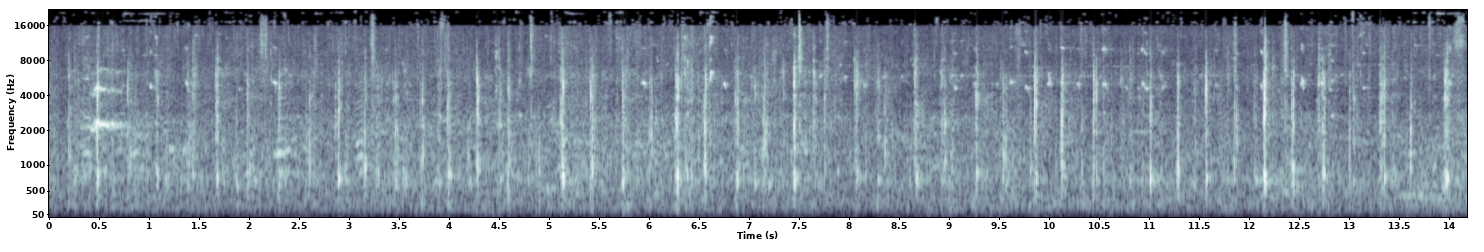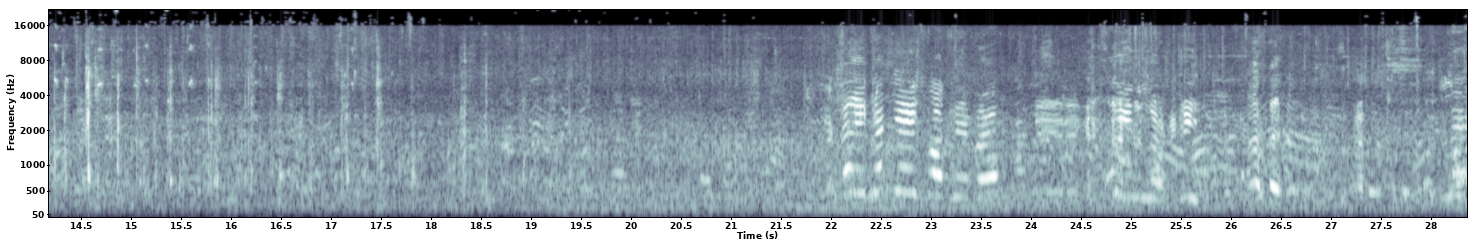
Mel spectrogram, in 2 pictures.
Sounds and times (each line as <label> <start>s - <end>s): tourists shouting and joking 0.0s - 11.4s
Horses and carriage 0.0s - 28.3s
tourists shouting and joking 12.0s - 28.3s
